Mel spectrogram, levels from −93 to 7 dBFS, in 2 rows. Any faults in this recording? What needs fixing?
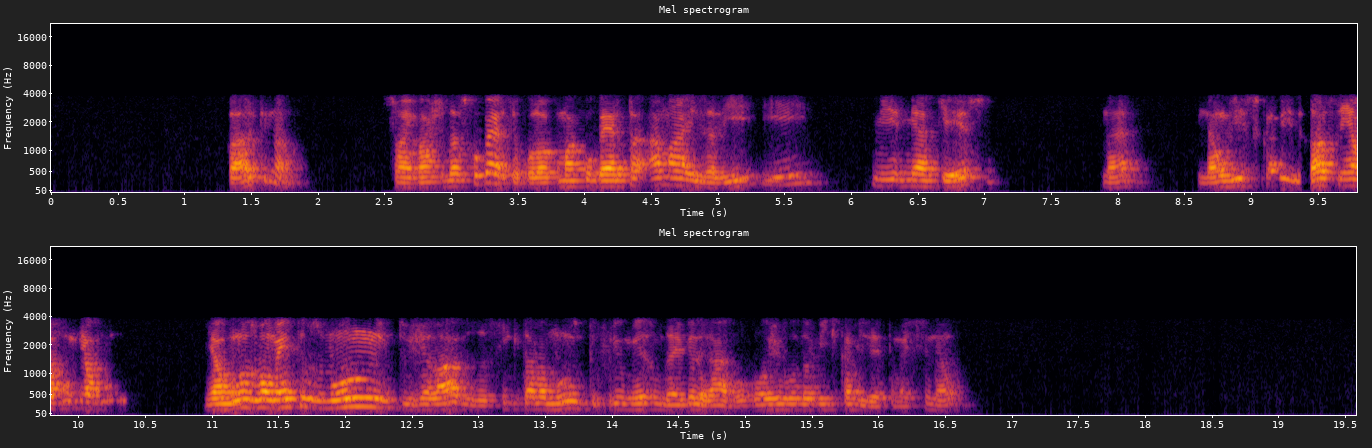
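A brief dip or warble in the speech at 6.64 to 6.68 s is a lost AMR speech frame: one 20 ms frame failed its checksum, so the decoder repeated the previous frame's pitch and vocal-tract settings at reduced gain over the narrowband 12.2 kbps signal. Stronger channel error protection, or retransmission where latency allows, would keep such frames from being dropped.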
